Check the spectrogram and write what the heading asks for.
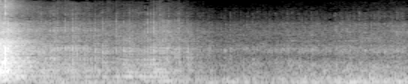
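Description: Hyperion Burn Beyblade Burst top spinning on its flat attack-mode tip in a plastic stadium, a faint steady whir. It follows a short loud noise from the launch at the very start, which dies away within half a second.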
